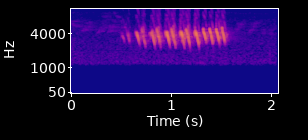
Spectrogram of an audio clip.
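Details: Lined seedeater song: a brisk trill of about ten crisp, high, evenly repeated notes lasting roughly one second, after a quiet start, then silence.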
